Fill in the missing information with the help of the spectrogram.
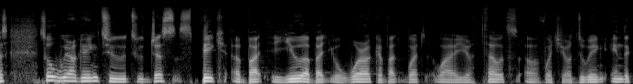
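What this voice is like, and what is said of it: French-accented English. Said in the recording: “I'm sorry for my French accent”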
